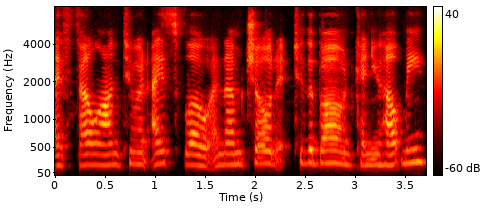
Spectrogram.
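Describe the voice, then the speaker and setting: A put-on, growling character voice, female-sounding at a medium pitch, at a moderate pace. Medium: read story.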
